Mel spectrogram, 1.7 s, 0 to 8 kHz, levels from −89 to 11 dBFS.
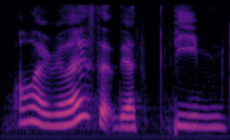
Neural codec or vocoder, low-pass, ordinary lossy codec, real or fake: none; 7.2 kHz; none; real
